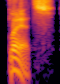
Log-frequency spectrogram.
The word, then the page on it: blitz: American English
